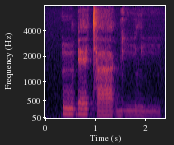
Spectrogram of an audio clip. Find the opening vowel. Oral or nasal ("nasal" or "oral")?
nasal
